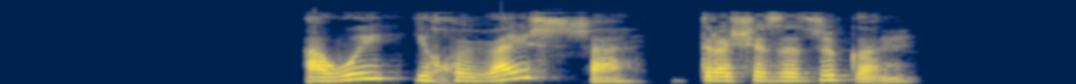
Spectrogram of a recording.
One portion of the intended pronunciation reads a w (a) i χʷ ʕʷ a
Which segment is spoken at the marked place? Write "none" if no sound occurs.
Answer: i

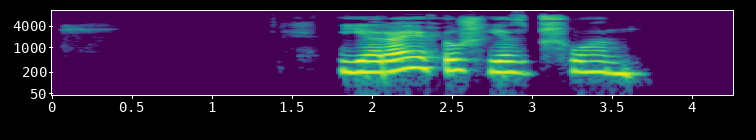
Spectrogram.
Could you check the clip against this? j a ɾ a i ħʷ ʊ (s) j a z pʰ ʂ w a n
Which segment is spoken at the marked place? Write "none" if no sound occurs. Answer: ʂ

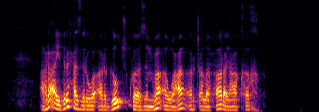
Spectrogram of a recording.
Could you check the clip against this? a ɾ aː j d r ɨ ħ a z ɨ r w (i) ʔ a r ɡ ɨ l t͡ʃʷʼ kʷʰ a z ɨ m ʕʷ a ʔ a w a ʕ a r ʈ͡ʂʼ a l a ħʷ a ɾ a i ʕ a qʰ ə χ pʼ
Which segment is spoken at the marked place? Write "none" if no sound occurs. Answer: a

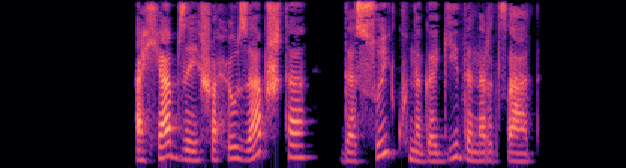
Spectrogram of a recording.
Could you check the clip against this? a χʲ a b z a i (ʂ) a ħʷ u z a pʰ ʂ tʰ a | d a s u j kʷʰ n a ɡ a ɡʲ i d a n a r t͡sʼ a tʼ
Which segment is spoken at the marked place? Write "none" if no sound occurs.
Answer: ʂ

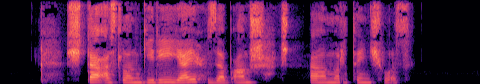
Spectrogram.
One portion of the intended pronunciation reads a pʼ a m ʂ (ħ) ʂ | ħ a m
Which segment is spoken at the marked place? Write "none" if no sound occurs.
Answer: ħ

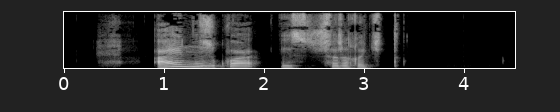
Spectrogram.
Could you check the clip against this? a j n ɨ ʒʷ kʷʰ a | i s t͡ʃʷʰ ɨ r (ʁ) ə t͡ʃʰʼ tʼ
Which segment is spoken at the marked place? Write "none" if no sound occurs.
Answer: ʁ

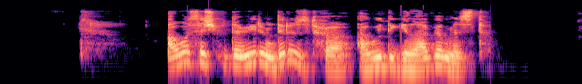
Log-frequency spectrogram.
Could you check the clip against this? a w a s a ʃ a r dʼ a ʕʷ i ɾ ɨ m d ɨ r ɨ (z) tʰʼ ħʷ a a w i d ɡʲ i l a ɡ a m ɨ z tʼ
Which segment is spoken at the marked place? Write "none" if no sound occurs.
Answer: z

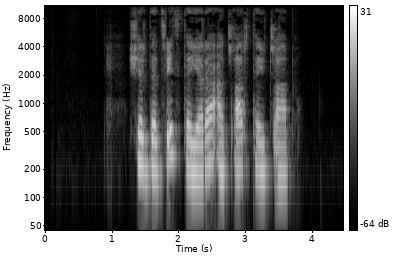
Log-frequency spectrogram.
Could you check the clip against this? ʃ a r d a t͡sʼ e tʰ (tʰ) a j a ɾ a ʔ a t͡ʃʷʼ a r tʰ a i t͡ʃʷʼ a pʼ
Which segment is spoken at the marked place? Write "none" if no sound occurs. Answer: tʰ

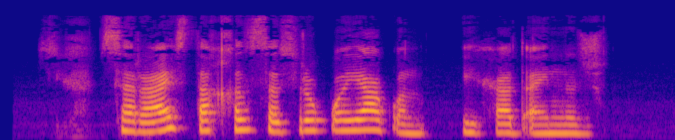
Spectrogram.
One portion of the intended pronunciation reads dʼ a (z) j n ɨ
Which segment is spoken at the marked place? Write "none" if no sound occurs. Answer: none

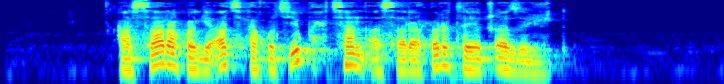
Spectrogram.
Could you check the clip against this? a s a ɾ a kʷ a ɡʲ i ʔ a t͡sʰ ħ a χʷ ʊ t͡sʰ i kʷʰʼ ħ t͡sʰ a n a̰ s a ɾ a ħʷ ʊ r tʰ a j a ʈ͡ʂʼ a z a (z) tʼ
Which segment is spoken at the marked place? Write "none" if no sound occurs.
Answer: ʒ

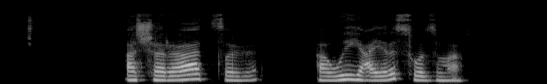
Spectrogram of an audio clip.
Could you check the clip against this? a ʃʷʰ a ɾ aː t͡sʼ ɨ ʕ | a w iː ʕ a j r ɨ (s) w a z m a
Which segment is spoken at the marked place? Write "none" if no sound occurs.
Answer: s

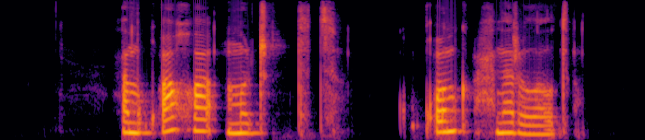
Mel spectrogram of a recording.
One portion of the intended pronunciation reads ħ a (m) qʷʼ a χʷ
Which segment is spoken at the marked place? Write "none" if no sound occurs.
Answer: m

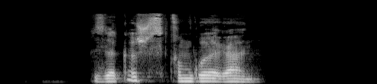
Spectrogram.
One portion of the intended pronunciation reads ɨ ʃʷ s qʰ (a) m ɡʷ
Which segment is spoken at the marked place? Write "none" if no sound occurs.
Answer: ə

